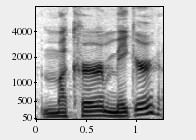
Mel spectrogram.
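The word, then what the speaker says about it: Makur Maker: Next topic, Macker Maker. I'm apologize if I'm pronouncing that incorrectly. – No, that's right, I'm pretty sure. – Macker Maker.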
